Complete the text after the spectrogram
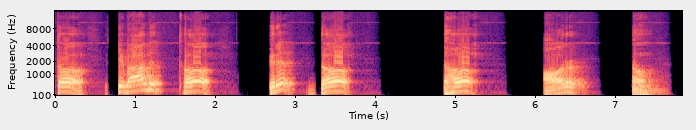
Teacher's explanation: दांतों में आपकी जिव्या लग रही है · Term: दंत्य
